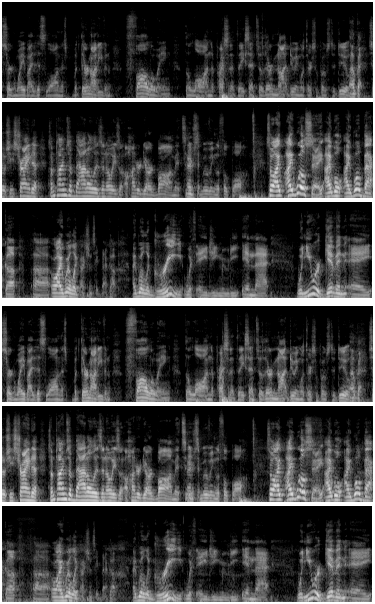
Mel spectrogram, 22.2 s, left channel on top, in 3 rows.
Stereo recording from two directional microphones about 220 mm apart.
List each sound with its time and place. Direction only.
0.0 s speech: 30° right (ahead or behind)
6.9 s speech: 40° left (ahead or behind)
7.3 s speech: 30° right (ahead or behind)
12.4 s speech: 45° left (ahead or behind)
